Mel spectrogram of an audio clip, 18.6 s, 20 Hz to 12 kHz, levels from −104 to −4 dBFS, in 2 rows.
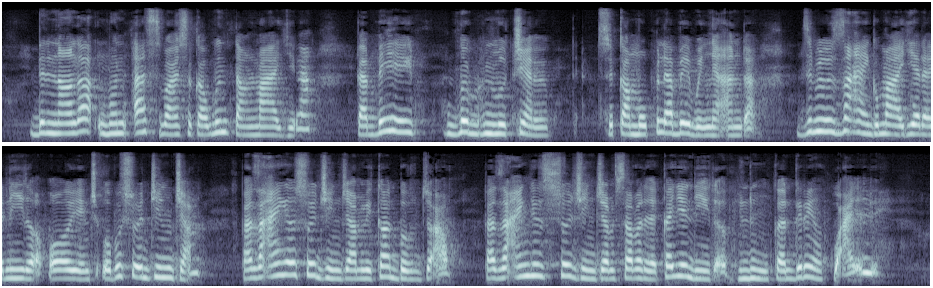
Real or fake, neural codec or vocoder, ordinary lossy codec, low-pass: fake; autoencoder, 22.05 kHz, a latent of 192 numbers a frame, VITS, trained on one speaker; AAC, 48 kbps; 9.9 kHz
